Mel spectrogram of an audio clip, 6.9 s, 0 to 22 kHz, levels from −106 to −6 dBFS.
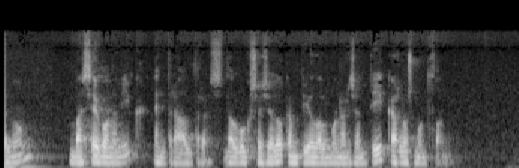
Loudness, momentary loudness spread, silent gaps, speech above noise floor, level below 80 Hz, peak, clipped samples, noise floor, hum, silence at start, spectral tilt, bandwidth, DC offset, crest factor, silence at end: -28 LUFS; 14 LU; none; 42 dB; -44 dBFS; -6 dBFS; under 0.1%; -69 dBFS; none; 0.05 s; -6.5 dB/octave; 11.5 kHz; under 0.1%; 22 dB; 0.95 s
